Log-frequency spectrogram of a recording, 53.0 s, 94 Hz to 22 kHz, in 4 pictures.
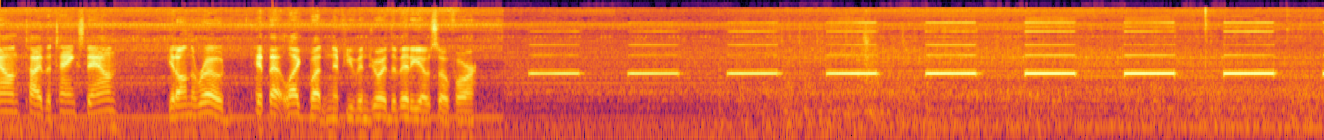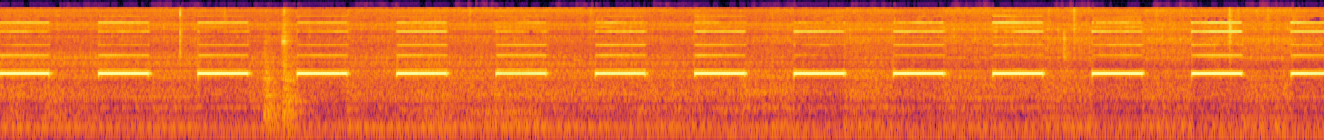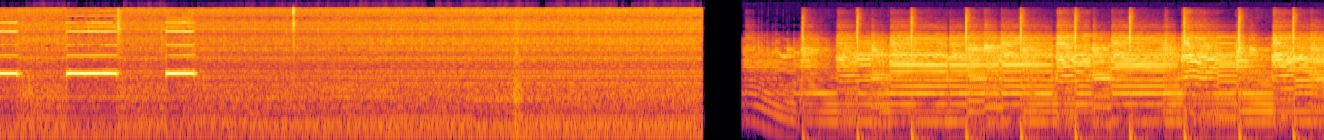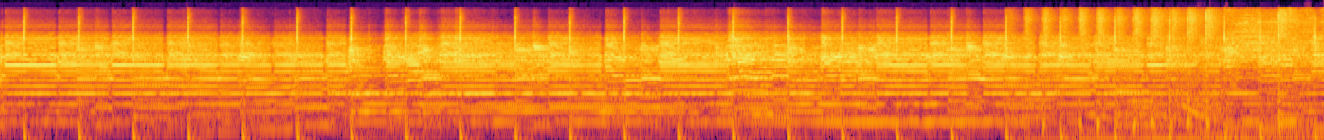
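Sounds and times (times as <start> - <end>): engine running: 0.0 - 33.5, 34.8 - 52.9
backup alarm beeping: 1.6 - 28.5.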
